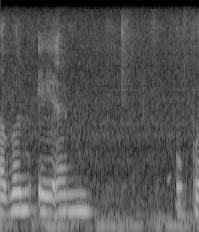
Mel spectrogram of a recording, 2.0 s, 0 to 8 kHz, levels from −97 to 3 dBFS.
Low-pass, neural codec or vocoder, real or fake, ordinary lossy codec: 7.2 kHz; vocoder, 44.1 kHz, 128 mel bands, Pupu-Vocoder; fake; none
